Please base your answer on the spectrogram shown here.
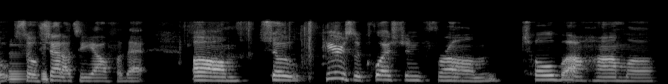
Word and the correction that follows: Tom Bahama: I hope I'm saying this right. – Oh, yeah, Tom Bahama.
